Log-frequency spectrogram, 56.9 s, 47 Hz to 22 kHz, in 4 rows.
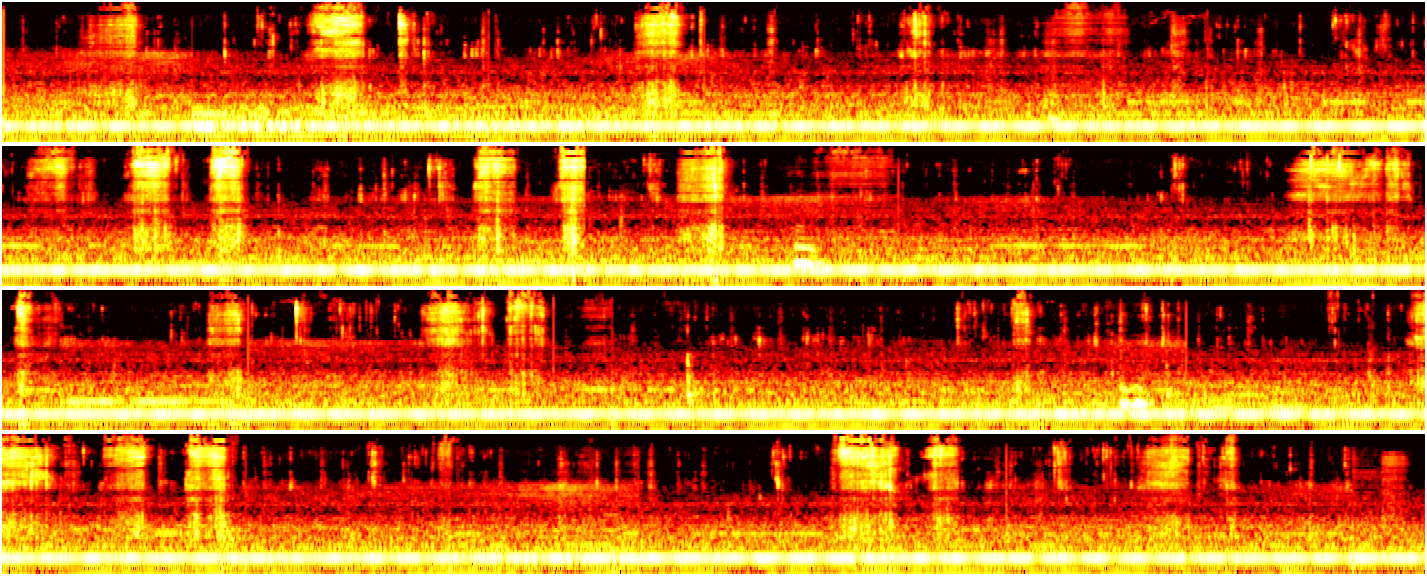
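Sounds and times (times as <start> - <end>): wet chewing and mouth noises: 0.0 - 56.8
low electrical hum: 0.0 - 56.9.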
